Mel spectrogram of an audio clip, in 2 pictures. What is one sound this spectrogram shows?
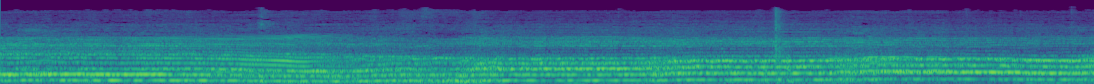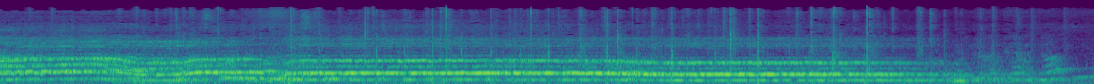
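A young man chants a long, sustained lament through a microphone, heard over loudspeakers in an echoing room.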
